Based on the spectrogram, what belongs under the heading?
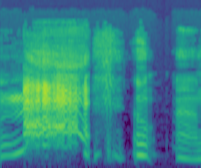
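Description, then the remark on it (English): A human voice imitates a sheep being shorn, giving a loud, wavering bleat followed by a few shorter quivering bleats, clear with brief pauses between. “And the sheep, oh my goodness, they did not be shorn in silence, that's for sure.”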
